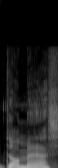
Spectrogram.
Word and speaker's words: dumbass: And Cammy, who'd been trying to get back at me ever since I pointed out to her that the bee in dumbass is silent, now she just stared straight into my eyes and laughed like a Halloween witch.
